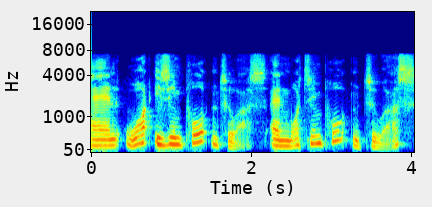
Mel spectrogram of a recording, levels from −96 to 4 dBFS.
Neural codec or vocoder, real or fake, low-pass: none; real; 7.2 kHz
